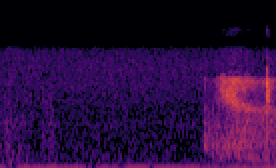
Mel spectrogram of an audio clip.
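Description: Near silence, a gap in the conversation, with one faint short sound near the end.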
